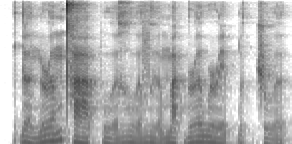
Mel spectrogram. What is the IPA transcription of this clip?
ɗ əː˨˩˨ n ɹ ə˧˥ m t̪ʰ aː˨˩ p̚ ʔ u˨˩˨ ə̯ ɣ u˨˩˨ ə̯ v ɨ˨˩˨ ə̯ m a˨˩ k̚ ɹ ə˧ w ɹ e˨˩ p̚ ɓ ə˨˩ k̚ ʂ u˨˩ ə̯

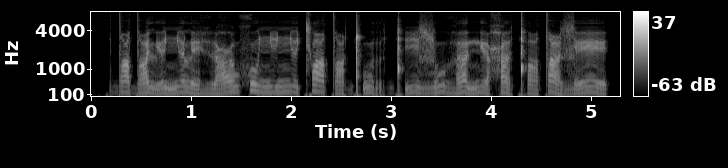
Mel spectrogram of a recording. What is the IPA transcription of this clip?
dˤ u˧ dˤ o˩˧˩ lʲ ɘ˩˧˩ ɲ ɘ˧ l e˩ ɦ ɨ˩ ʕ u˧ x o˥˧ ɲ i˧ ɲ ɘ˥˩ cʰ ɔ˥˧ tˤ o˩ ǃʼ u˧˥˧ r ǃʼ i˧˥˧ ɮ u˧˥˧ ɦ ɐ˧˥˧ nʲ ɘ˥˩ ħ ɐ˥˩ ǃʰ ɔ˧ tˤ i˥˩ ɮ e˧˥˧

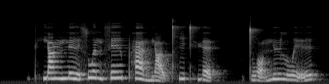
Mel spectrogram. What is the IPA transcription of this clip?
pʰ j ɑ˥ ŋ n̪ e˥˧ ɪ̯ s w ə˥˩ n s e˥ ɪ̯ pʰ ä˥˩ n̪ j ɑ̰˨˩ ʊ̯ t̪ʰ i˥ t̪ʰ ɥ ɛ˥˩ | t̪ w ɔ̰˨˩ n̪ y˥ l w ḛ˨˩˦ ɪ̯

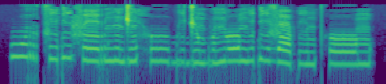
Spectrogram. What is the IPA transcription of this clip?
w u˦ r t͡s i˨ ɗ i˦ f eː˨ r ŋ ĩ˨ d͡ʒ ĩ˨˦ h uː˨ b i˨ d͡ʒ ũ˨ b u˨ ɲ oː˦ ŋ i˦ ɗ i˦ z ɛ˦˨ p i˨ m pʰ oː˦ m

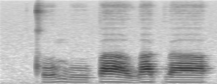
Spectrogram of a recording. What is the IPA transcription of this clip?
tʰ o˨˦ m uː˨ p aː˦˨ w a˦ kʷ aː˦

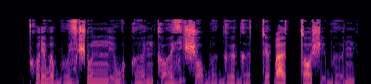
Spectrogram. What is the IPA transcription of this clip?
kʰ ʊ ɾ e w ə bʱ ʊ zʲ ə̰ ʃ ɾ u nː ḛ w ɔ̰ k ɦ ə̰ nʲ k ɔ̰ ɦ ə zʲ ḛ ʃ ɔ̰ bʱ ə ɡʱ ø ɡʱ ə tː ø ɓ a ə̯ tː ɔ ʃ ḛ bʱ ə̰ nʲ

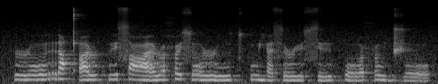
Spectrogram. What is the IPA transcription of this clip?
ɹ o r ɐ qʼ ɨ ɹ p ɨ s ʕ ɐ ɹ ħ ʉ s o ɹ u t͡sʼ u j ɐ s ɹ ʉ s ɨ p o ħ u d͡ʒ o

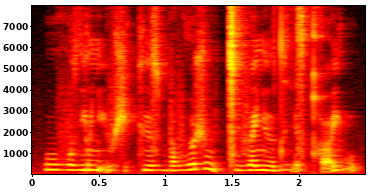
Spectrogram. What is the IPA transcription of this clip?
u v o z j ʊ lʲ ḛ v ʃ ḭ kʲ o z b ɪ v ðˤ u ʃ v ḭ ǀ i v ɛ lʲ o dʱ ḭ z qʰ ṵ j ṵ

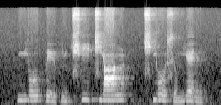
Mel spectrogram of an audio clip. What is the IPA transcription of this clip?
m j o˧˥ ʊ̯ p ḛ˨˩ ɪ̯ p y˦ n t͡ɕʰ i˥ t͡ɕ j ɑ˥ ŋ | t͡ɕʰ j o˥˩ ʊ̯ s ɹ̩˩ m j ɛ˥˩ n

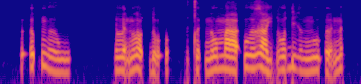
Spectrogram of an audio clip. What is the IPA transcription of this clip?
ʔ ə˦˥ p̚ ŋ ə̤˨˩ w | l ə̰˧˥ n l ɔ˨˩ t̚ ɗ o̰˧˨ ʔ | t̪ ə˨˩ t̚ n o˧ m aː˨˦ ʔ u˨˦ ə̯ ɣ a˧˩ j ɗ o˨˦ ɗ i̤˨˩ ə̯ ŋ u˧ ʔ ə̰˧˥ n

